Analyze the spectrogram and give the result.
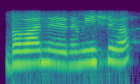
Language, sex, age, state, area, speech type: Sanskrit, other, 18-30, Rajasthan, urban, conversation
